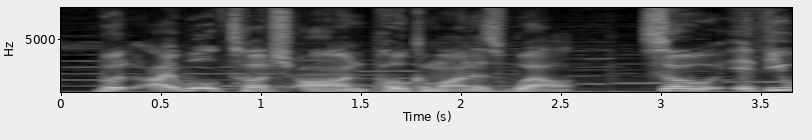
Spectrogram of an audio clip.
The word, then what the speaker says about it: Pokémon: I know there's a little accent on the E, which is why I'm sure a lot of people put an emphasis there, but if you pay attention to actual Pokemon things, you will see that it is pronounced Pokemon.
